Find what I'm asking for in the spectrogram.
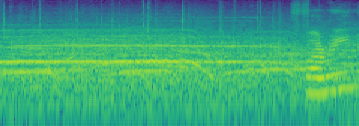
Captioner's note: applause and cheering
